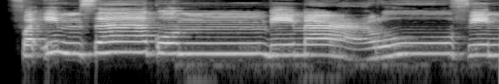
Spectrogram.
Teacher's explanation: اب کاف دو پیش کن کے بعد آ گیا با، تو یہاں پہ ہو رہا اقلاب، یعنی کہ ہم نے کاف دو پیش کن کی جو نون کی آواز اس کو می میں بدل دیں گے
